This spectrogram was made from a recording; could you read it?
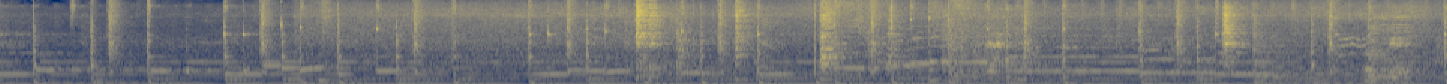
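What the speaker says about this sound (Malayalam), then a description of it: "ആ ഉള്ളി കുറച്ച് നേരം ഒന്ന് വഴരണം" Sliced onions sizzling in oil in a pot, loud and close, with a spoon repeatedly stirring and clinking against the metal in an irregular rhythm.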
